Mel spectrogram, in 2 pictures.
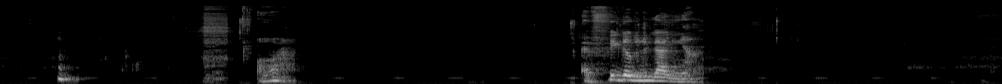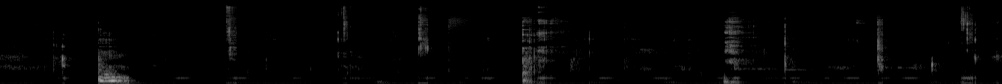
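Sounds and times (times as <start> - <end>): person chewing food: 0.2 - 2.6, 7.3 - 20.0
wet mouth noises: 0.8 - 2.6, 10.5 - 12.8, 13.4 - 20.0.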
